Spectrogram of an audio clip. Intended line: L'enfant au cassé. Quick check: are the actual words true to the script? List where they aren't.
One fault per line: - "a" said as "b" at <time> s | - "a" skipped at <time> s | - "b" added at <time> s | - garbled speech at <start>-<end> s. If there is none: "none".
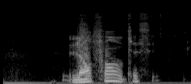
none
